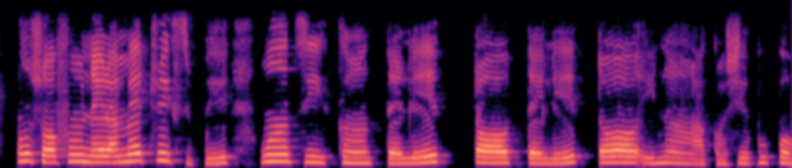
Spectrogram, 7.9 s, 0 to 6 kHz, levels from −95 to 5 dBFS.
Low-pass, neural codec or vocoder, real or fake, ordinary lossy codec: 5.4 kHz; none; real; none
